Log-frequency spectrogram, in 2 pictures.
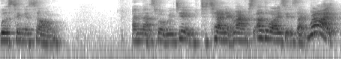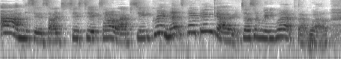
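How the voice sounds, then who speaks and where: A woman speaks in a high voice with a southern English accent and lively intonation, and some room echo can be heard. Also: fairly quick pace. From England, London then Norwich. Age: 40s. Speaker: podcaster and ADHD activist. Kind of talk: casual interview chat. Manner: animated.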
